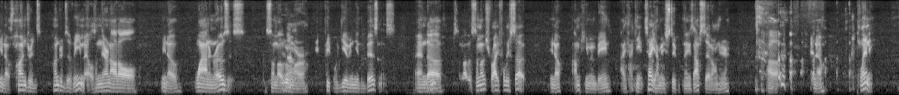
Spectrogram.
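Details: Adult man speaking; normal adult male speech.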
